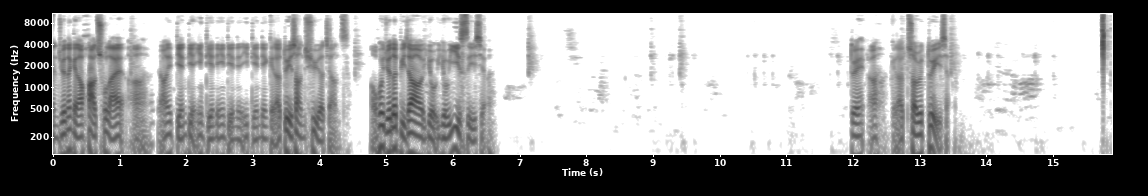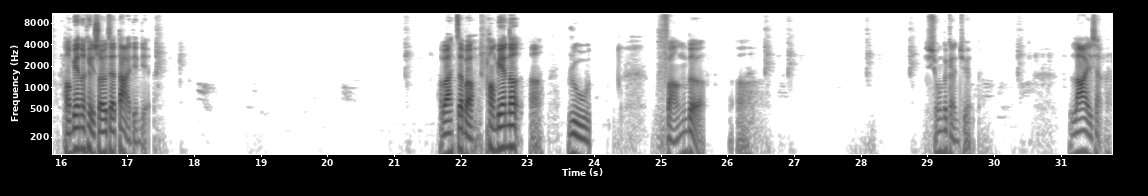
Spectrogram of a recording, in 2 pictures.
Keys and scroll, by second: 1.1 space, 4.4 space, 5.5 space, 6.0 3, 7.0 space, 9.1 ctrl+z, 9.3 space, 12.6 space, 13.3 space, 15.8 alt+s, 16.6 space, 17.3 space, 17.6 2, 21.1 space, 22.1 5, 22.2 space, 25.5 alt+s, 25.5 space, 26.5 space, 28.0 space, 28.6 space, 31.3 alt+s.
